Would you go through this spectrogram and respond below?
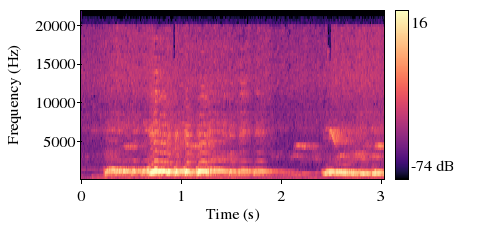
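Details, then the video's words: Melodious song of a wild local zebra dove in gedang rojo style, used as a lure: one long rolling, slightly falling trilled coo lasting about two seconds, then a shorter level coo. "Perkutut lokal gedang rojo gacor merdu bird voice"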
